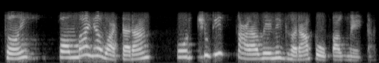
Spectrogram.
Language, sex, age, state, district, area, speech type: Goan Konkani, female, 45-60, Goa, Tiswadi, rural, conversation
